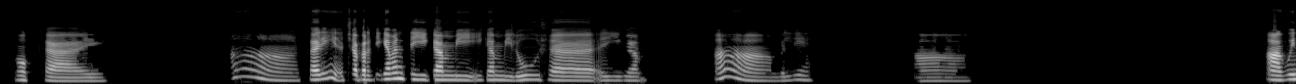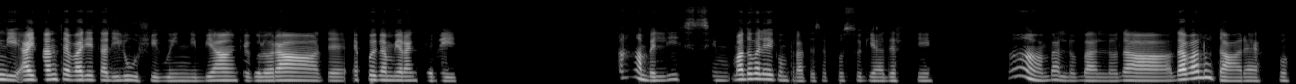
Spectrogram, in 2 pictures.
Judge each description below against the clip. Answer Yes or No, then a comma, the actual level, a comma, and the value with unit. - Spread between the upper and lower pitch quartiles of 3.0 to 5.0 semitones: Yes, average, 3.5 semitones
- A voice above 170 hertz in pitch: Yes, high, 190 Hz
